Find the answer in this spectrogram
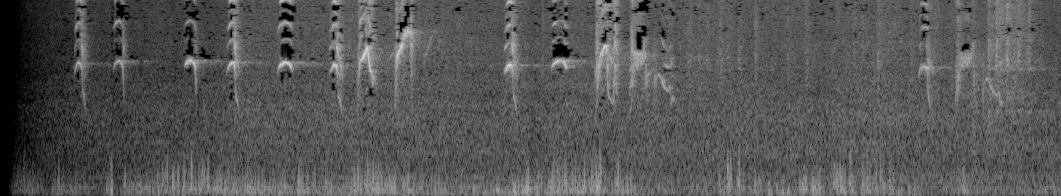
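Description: Small birds chirping: a dozen or so short, sharp chirps, roughly one or two a second and a few in quick pairs, over a low, uneven rumble.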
